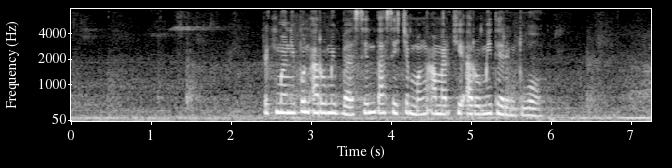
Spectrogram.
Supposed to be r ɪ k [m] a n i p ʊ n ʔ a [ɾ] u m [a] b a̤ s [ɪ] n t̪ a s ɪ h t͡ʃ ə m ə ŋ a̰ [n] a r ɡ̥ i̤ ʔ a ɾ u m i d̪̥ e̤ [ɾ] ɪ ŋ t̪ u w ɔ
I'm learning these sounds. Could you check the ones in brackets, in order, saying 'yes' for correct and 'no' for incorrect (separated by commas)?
yes, yes, no, yes, no, yes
